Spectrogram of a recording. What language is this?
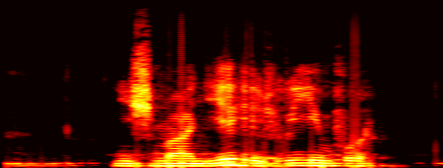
Kinyarwanda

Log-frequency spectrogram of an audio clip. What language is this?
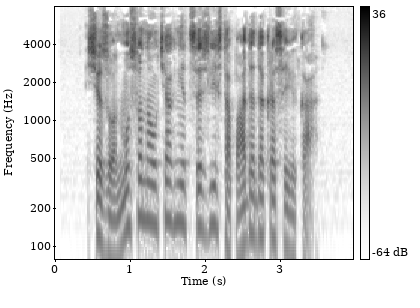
Belarusian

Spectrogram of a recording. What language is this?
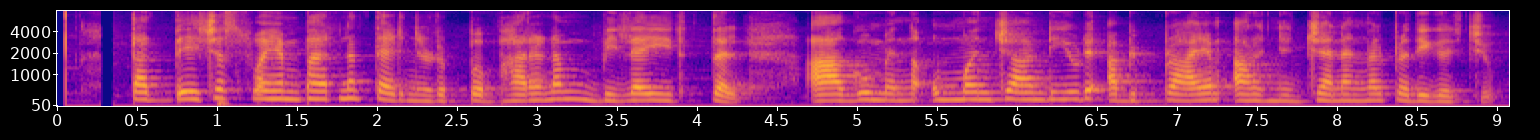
Malayalam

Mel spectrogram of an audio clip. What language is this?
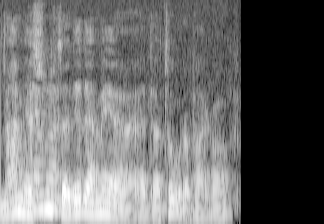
Danish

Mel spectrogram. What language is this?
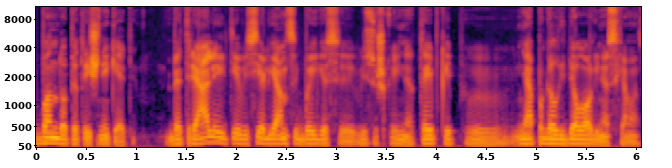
Lithuanian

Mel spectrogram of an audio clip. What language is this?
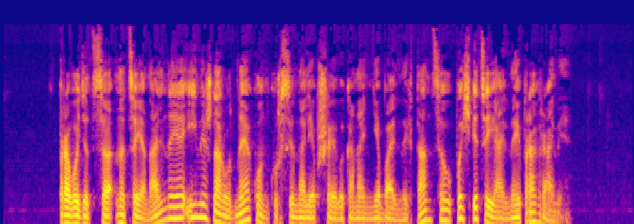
Belarusian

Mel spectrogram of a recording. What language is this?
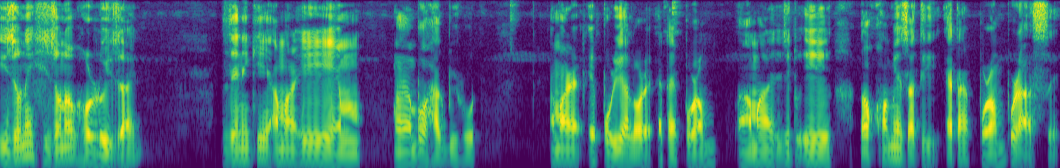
Assamese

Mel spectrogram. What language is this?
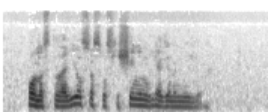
Russian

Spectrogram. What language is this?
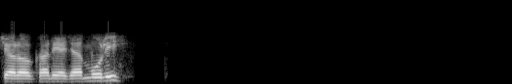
Dogri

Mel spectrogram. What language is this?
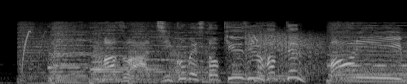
Japanese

